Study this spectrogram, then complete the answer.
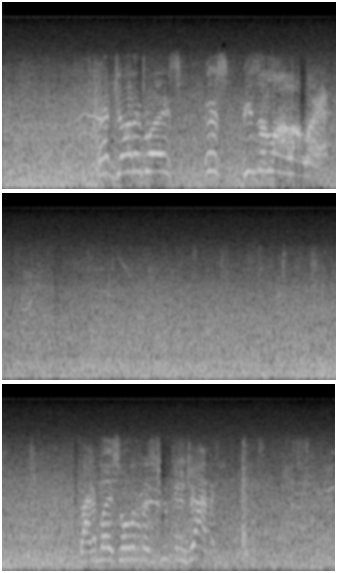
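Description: Young people shout excitedly close by.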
